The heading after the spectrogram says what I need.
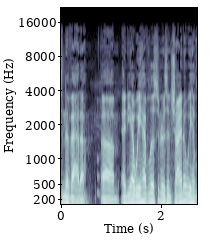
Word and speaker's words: Nevada: in um to Nevada and pronounced it Nevada and somebody corrected him or lots of people corrected him and he told them like wrong yes he told them they were wrong so wrong it's Nevada um and yeah we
